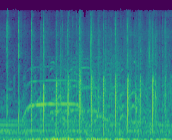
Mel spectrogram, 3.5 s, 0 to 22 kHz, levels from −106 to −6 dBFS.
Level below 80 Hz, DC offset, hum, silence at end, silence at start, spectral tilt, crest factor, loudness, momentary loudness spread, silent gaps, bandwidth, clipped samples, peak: -38 dBFS; under 0.1%; none; 0 s; 0 s; -2.5 dB/octave; 24 dB; -29 LUFS; 4 LU; none; 16.5 kHz; under 0.1%; -4 dBFS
